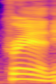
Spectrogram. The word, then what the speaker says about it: crayon: Crayon, yeah. My daughter says crayon. – I am a distinct 2-syllable on the word crayon. – It is correct what you're doing. She's wrong. Yeah. You are right.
